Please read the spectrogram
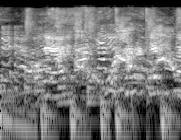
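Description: Many young children chattering and calling out together over background music with a steady beat.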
